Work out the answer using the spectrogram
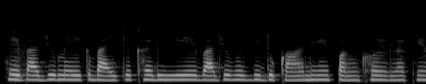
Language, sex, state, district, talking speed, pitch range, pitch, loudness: Hindi, female, Chhattisgarh, Raigarh, 185 wpm, 205-220 Hz, 215 Hz, -32 LUFS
